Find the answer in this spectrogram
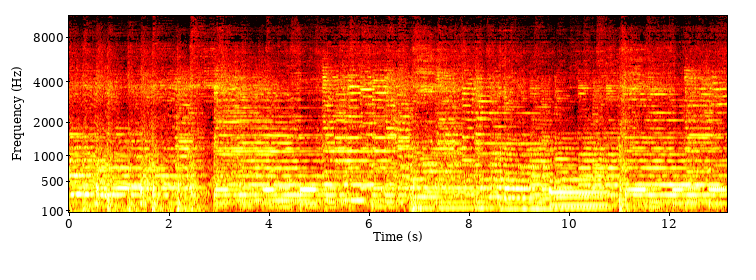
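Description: Live rock band playing an instrumental passage on electric guitar, electric bass and drum kit, with a brief drop about three seconds in before the band comes back in.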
